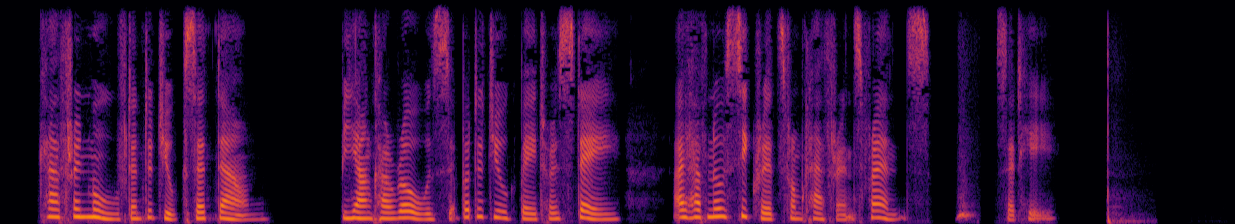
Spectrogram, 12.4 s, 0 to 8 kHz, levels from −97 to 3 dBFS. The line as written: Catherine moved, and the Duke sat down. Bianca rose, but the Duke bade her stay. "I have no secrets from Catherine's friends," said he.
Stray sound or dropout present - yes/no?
yes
